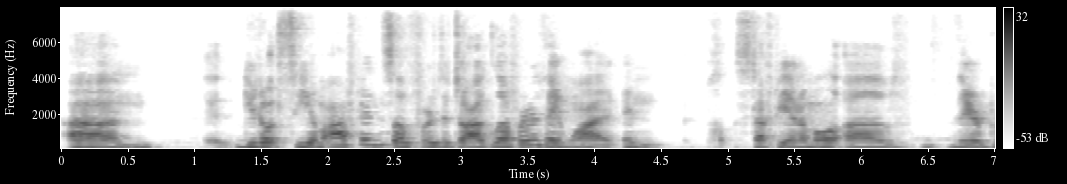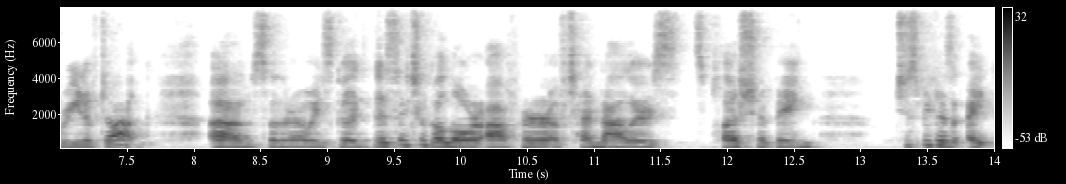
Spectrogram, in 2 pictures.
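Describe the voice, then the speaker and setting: A woman who is getting over a cold, with a raspy voice, chatting casually to her viewers about her weekly sales and filling her talk with frequent ums. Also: mid-range voice, a bit bright. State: sick, with a cough. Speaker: reseller vlogger. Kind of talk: casual chat to camera.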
